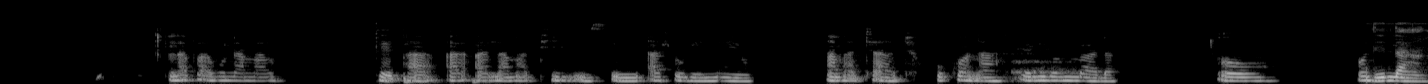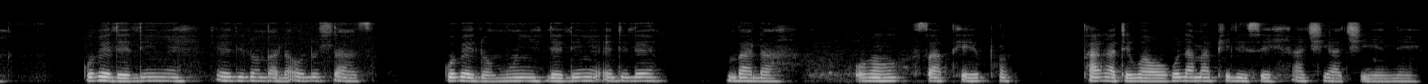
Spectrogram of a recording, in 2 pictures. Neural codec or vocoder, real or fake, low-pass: none; real; 7.2 kHz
